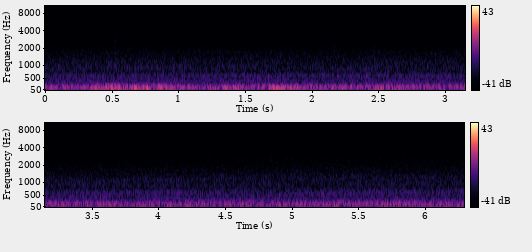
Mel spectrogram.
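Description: A car engine hums low and steady from inside as the car drives along.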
